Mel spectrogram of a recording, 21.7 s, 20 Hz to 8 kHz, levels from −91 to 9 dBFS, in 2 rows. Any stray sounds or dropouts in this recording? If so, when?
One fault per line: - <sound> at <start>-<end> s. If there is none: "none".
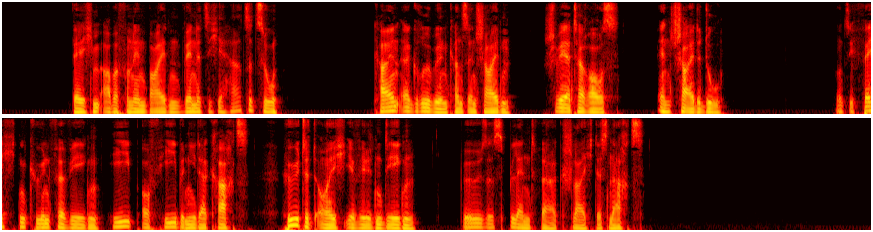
none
